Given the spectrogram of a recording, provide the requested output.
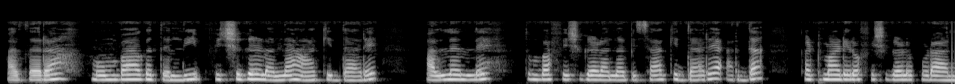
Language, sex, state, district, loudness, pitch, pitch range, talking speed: Kannada, female, Karnataka, Mysore, -16 LUFS, 220 Hz, 205-230 Hz, 90 wpm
